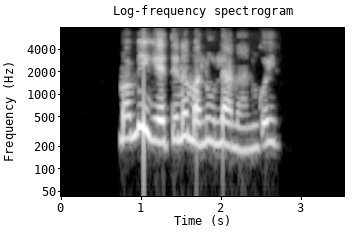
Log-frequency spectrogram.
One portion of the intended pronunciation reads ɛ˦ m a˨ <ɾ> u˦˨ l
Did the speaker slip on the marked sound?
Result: yes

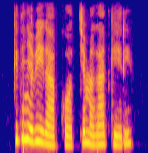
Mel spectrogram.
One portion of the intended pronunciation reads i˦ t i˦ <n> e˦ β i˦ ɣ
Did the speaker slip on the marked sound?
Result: yes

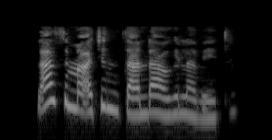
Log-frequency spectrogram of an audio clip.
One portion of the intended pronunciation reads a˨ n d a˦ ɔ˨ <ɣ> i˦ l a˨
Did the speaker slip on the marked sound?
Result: no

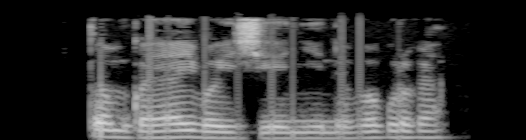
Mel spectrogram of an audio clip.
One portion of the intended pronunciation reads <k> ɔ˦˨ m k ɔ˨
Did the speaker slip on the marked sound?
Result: yes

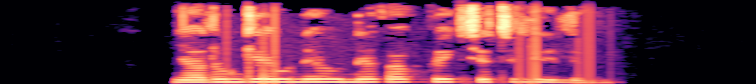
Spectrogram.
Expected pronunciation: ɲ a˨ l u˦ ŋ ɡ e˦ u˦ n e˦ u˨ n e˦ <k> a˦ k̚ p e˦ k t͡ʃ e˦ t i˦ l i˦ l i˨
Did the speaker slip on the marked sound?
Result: no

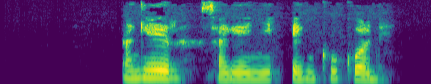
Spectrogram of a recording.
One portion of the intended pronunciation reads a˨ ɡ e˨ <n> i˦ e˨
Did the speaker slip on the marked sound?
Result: yes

